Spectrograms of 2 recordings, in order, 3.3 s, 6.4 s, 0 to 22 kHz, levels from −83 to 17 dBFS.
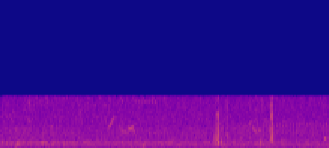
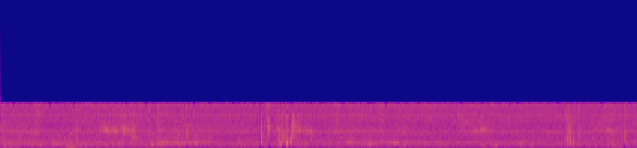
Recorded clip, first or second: first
